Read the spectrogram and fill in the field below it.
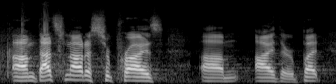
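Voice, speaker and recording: With a Canadian accent, a man speaks at a fairly slow pace in a high voice, on a very clean recording with a silent background. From Canada. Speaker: tourism consultant. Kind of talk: presentation. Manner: halting, many fillers.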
